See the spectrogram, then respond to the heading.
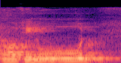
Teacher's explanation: فا کو جلدی سے پڑھیں گے، غین کو دو حرکات لمبا کریں گے، لام کو لمبا کریں گے وقفاً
